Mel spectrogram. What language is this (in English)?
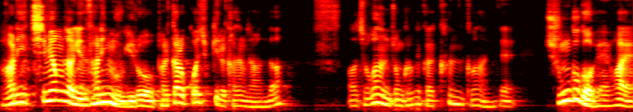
Korean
